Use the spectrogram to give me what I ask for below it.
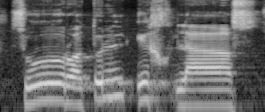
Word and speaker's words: سورة الإخلاص: Toujours le ra, faut pas oublier. Souratul Ikhlas.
